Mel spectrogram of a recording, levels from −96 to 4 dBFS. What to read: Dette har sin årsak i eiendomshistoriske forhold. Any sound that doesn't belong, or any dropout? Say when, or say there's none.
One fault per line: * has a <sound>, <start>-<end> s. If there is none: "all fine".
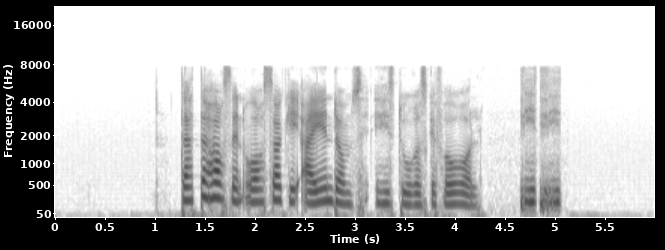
* has a laugh, 4.7-5.1 s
